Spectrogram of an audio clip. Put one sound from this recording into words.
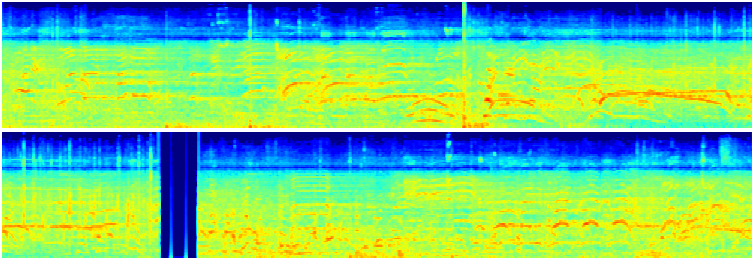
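Young women call out and cheer in a large echoing gym.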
